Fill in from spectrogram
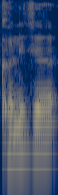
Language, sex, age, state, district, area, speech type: Kannada, male, 45-60, Karnataka, Koppal, rural, spontaneous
